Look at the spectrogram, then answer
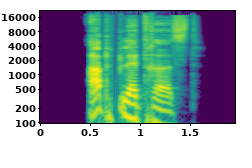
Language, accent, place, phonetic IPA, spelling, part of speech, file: German, Germany, Berlin, [ˈapˌblɛtʁəst], abblättrest, verb, De-abblättrest.ogg
- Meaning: second-person singular dependent subjunctive I of abblättern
